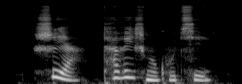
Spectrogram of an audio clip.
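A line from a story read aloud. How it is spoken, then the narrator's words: Low, questioning whisper. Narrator (Chinese): 金盏花也向他的邻居低声探问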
